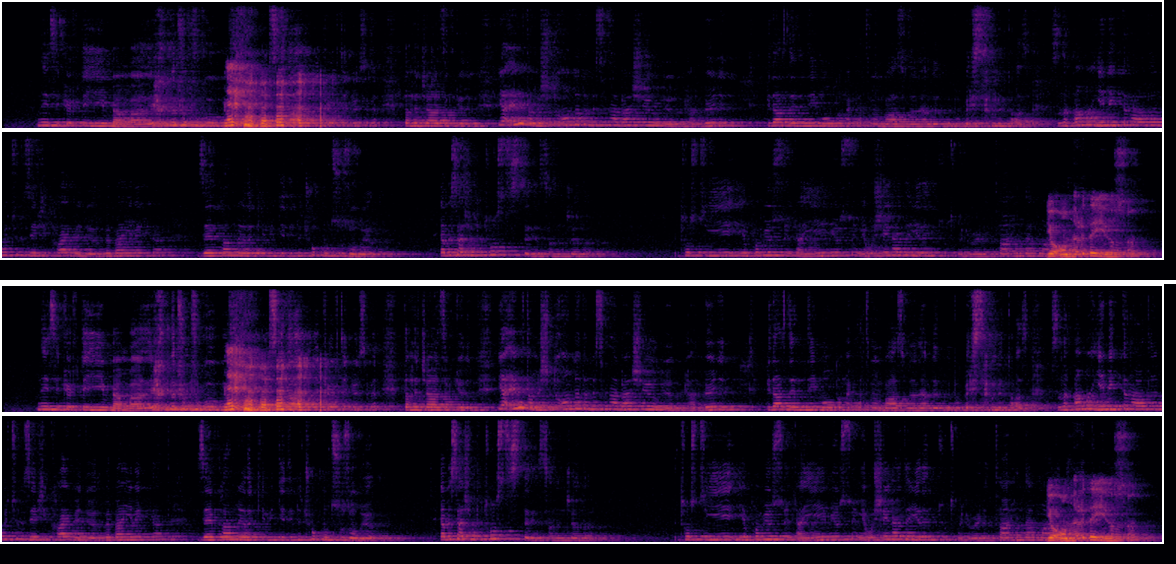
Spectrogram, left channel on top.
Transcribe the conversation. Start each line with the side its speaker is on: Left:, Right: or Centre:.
Right: Neyse köfte yiyeyim ben bari. <laughs> Yani bu, bu, bu bu
Centre: <laughs>
Right: şeyde bu senaryoda köfte gözüme daha cazip görün. Ya evet ama şimdi onda da mesela ben şey oluyorum yani böyle biraz denediğim oldu hayatımın bazı dönemlerinde bu <laughs> beslenme tarzını ama yemekten aldığım bütün zevki kaybediyorum ve ben yemekten zevk almayarak yemek yediğimde çok mutsuz oluyorum. Ya mesela şimdi bir tost ister insanın canı. tostu yiye- yapamıyorsun yani yiyemiyorsun ya o şeyler de yerini tutmuyor böyle tahinden mahinden
Centre: Yo onları
Right: yapıyorlar
Centre: da yiyorsun.
Right: ya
